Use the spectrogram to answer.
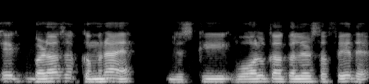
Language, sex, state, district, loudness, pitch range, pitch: Hindi, male, Bihar, Sitamarhi, -15 LUFS, 125-135 Hz, 130 Hz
